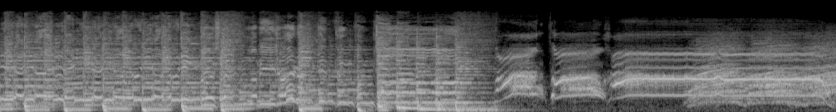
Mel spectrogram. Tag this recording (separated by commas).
yodelling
